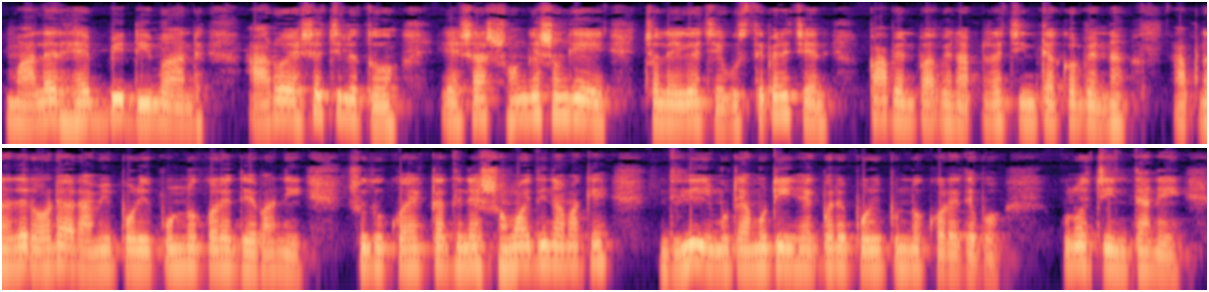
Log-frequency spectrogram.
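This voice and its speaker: A man's voice: a little high, fairly even intonation, rapid-fire, a little mellow, lightly acted. A man playing a placating goods supplier in a comic cartoon, full of reassuring, repetitive salesman's patter. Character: smooth-talking, placating male goods supplier.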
